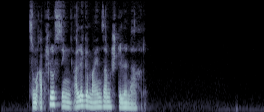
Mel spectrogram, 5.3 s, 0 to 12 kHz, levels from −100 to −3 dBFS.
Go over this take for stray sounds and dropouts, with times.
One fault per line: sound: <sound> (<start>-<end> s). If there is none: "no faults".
no faults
